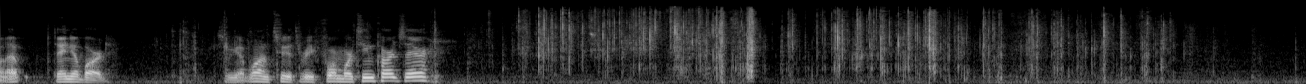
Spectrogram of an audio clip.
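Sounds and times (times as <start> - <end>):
foil wrapper crinkling: 4.8 - 12.2.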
